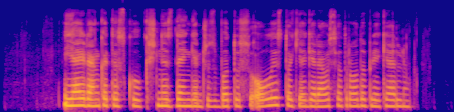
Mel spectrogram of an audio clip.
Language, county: Lithuanian, Vilnius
